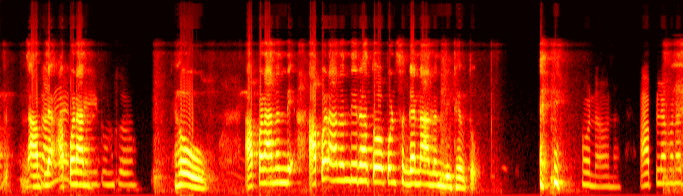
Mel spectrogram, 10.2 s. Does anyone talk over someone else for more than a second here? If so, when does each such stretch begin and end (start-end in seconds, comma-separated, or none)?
0.6-2.0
